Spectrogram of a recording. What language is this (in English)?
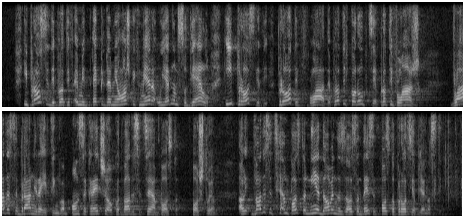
Croatian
